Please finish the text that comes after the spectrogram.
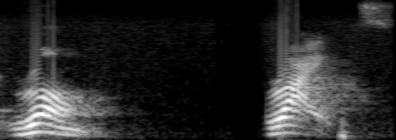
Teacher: Here, the sound dominates, the liquid sound dominates. The combination of WR, we are going to hear the R sound instead of W sound. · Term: W can be silent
